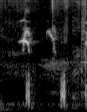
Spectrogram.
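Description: A hen gives three short, evenly spaced clucks close by, near newly hatched chicks, with faint high chick peeps between them.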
